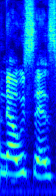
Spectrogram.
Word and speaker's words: Gnosis: Did I pronounce the G? Yeah, I did. It's a running joke. We're just kidding, guys. I know it's the Gnosis. We call it the Gnosis.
